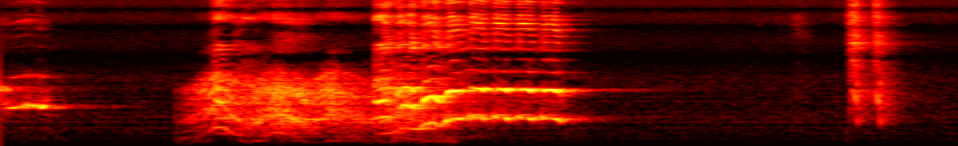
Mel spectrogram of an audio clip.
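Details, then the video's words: Pet parrot at home, described as unusually talkative that day though usually flaring up and hissing at its owner: a brief mid-pitched vocal note, then a long harsh raspy screech blending into a rising squawky utterance, and two short clicks near the end. "Our Parrot At Work. "Hello Baby""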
